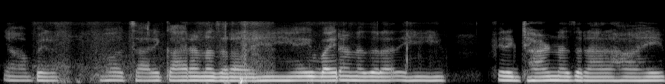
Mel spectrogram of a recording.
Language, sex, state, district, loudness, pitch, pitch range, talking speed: Hindi, female, Punjab, Kapurthala, -16 LUFS, 180 Hz, 180-185 Hz, 190 wpm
